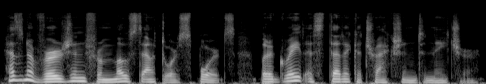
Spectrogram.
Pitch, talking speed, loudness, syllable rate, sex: 120 Hz, 175 wpm, -21 LUFS, 5.2 syllables/s, male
